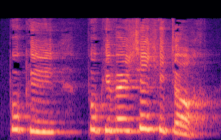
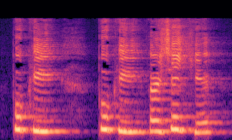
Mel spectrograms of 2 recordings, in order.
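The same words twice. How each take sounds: First: High, urgent call; worried calling out. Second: High, loud searching call; calling in chorus. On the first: Grandma searching the snow for Poekie, urgent calling. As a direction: call out for a missing child. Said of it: "riep oma". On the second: Both grandparents searching for Poekie, loud calling in chorus. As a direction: shout the name as if two call together. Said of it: "riepen ze beiden in koor". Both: A narrator's reading.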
